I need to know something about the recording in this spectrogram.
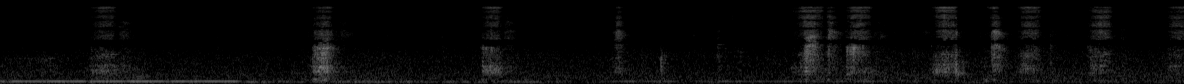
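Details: Dog named Riley with a cough/sneeze: repeated short, sharp nasal snorts in quick clusters, a run of sneezes.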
